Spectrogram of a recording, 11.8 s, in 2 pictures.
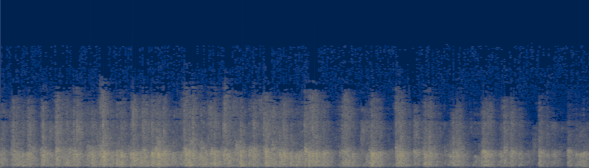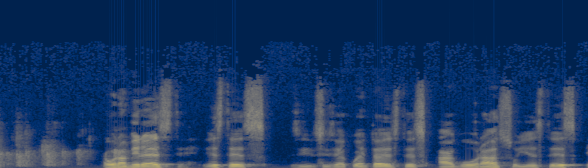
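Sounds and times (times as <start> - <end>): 
audience applause: 0.0 - 6.8
speech: 7.0 - 11.7.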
